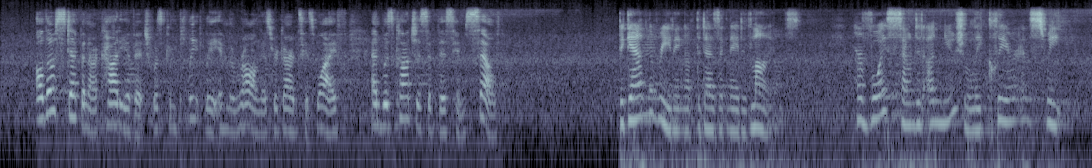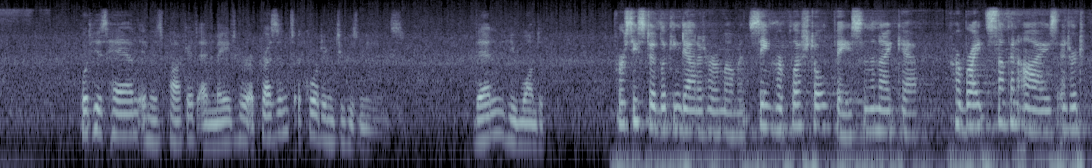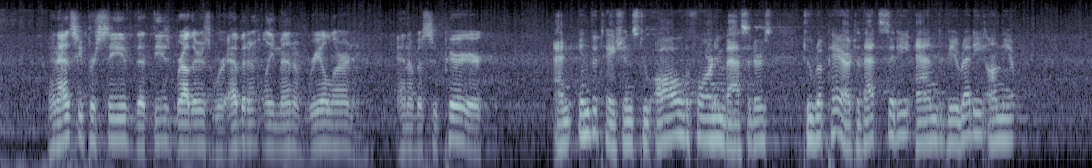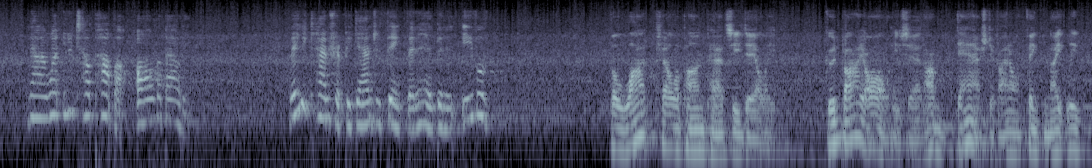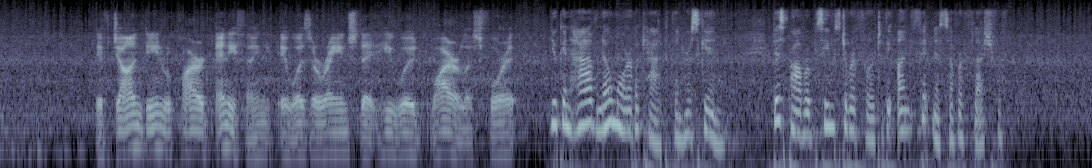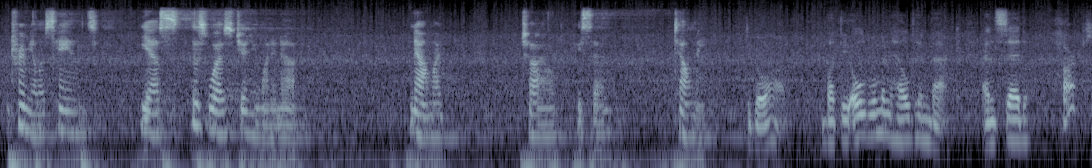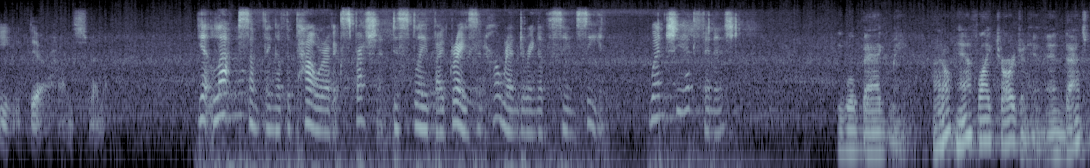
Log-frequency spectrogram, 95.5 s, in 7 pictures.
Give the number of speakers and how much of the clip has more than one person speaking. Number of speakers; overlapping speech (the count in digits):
10, no overlap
